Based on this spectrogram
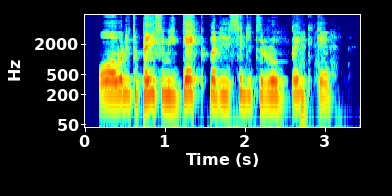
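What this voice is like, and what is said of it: Put-on accent. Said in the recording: “my accent ... I think I've heard you do all the accents”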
